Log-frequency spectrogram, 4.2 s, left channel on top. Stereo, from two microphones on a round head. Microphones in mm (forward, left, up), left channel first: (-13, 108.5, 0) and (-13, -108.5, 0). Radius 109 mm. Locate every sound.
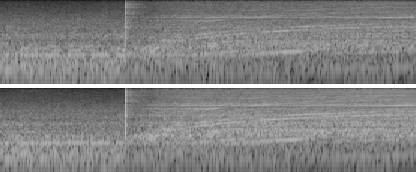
1.2 s a blender: 25° right (ahead or behind), 0.6 m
